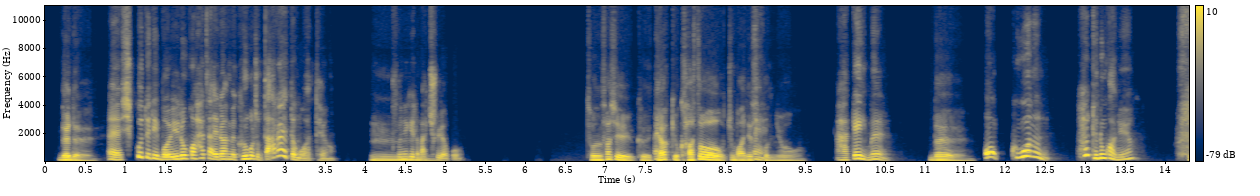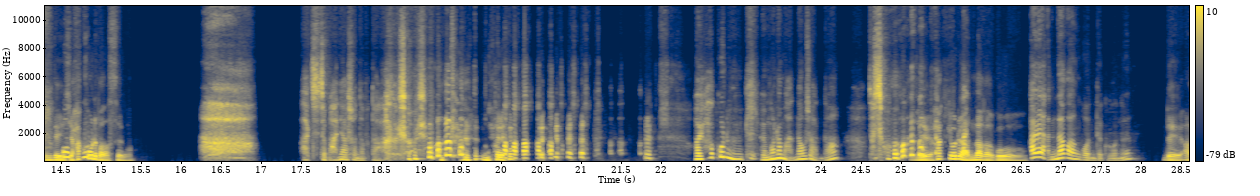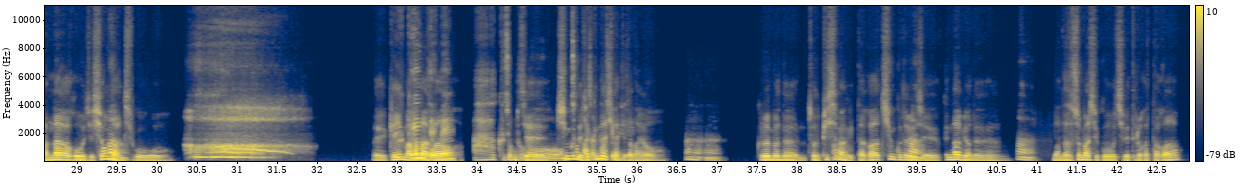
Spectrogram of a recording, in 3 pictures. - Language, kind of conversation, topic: Korean, unstructured, 취미 때문에 가족과 다툰 적이 있나요?
- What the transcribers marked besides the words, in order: gasp; laugh; laughing while speaking: "네"; laugh; laughing while speaking: "저 저"; laugh; gasp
